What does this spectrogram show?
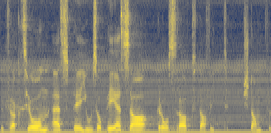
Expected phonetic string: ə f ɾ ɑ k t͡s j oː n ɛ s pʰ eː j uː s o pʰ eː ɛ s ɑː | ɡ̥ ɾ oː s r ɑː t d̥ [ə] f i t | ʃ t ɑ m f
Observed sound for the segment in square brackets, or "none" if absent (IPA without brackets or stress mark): ɑ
